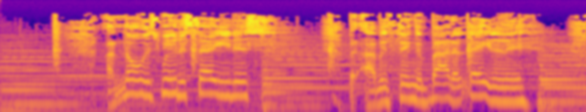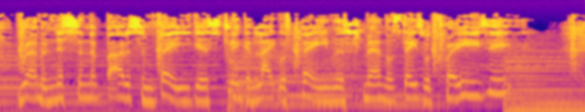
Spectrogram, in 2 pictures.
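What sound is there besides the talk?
pop song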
